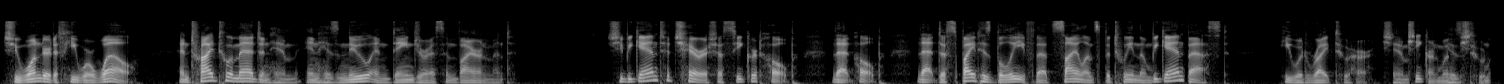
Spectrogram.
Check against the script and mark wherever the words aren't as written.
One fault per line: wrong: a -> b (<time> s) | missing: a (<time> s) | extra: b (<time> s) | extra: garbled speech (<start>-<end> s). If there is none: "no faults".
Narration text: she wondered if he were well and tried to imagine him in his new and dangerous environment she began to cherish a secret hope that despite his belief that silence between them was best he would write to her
extra: hope that (8.5 s)
wrong: was -> began (11.5 s)
extra: garbled speech (13.8-14.9 s)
